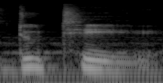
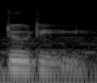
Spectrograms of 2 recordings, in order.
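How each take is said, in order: First: The middle consonant is a clear T sound. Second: The middle consonant sounds like a D. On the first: The speaker calls it right. "as in a T" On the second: The speaker calls it wrong. "more of a D"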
